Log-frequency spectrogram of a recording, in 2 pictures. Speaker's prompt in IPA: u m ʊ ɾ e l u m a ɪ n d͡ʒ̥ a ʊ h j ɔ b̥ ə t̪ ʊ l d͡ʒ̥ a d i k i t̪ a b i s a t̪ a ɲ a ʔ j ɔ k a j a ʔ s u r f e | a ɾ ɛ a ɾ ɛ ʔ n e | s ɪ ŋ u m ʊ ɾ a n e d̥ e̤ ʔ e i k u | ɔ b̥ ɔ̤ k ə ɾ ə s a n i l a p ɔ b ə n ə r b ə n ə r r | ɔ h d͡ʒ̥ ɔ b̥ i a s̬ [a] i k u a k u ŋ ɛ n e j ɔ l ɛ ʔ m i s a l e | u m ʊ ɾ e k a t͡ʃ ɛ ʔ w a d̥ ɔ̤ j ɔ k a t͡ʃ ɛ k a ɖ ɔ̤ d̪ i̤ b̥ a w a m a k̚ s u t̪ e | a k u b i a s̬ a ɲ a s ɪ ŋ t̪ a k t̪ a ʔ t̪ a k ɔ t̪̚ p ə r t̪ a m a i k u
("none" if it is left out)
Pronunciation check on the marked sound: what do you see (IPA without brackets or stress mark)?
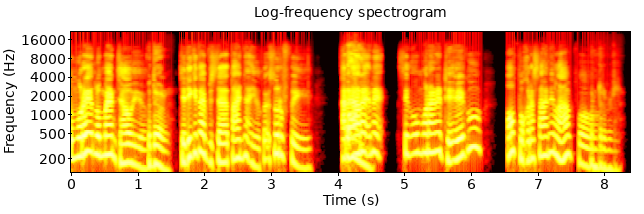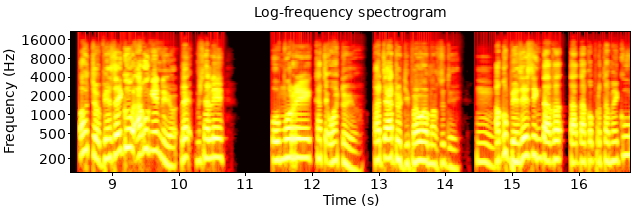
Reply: a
